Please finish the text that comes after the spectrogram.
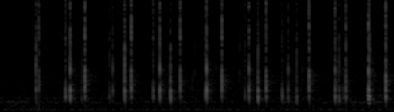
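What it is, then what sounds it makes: Faux leather hard glasses case. Fingernails scratch and tap along the side of a dark, textured faux-leather glasses case with a hollow hard shell, working near its opening seam. About two dozen short, dry, bright clicks come in uneven bursts, each dying away almost instantly over a quiet background.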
